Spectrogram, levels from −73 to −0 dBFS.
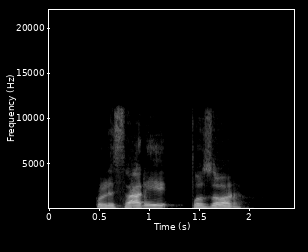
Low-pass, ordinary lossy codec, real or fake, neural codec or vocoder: none; none; fake; codec, 24 kHz, 1.5 kbps, HILCodec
